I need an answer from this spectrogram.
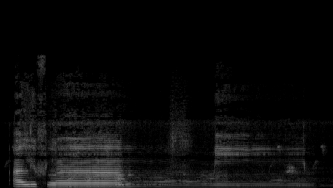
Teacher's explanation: Disebut mustaqal harfi karena dalam hal ini bacaan diberatkan akibat terjadinya proses penidghaman. Cara membacanya adalah 6 harokat 3 alif. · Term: mad lazim mustaqal harfi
